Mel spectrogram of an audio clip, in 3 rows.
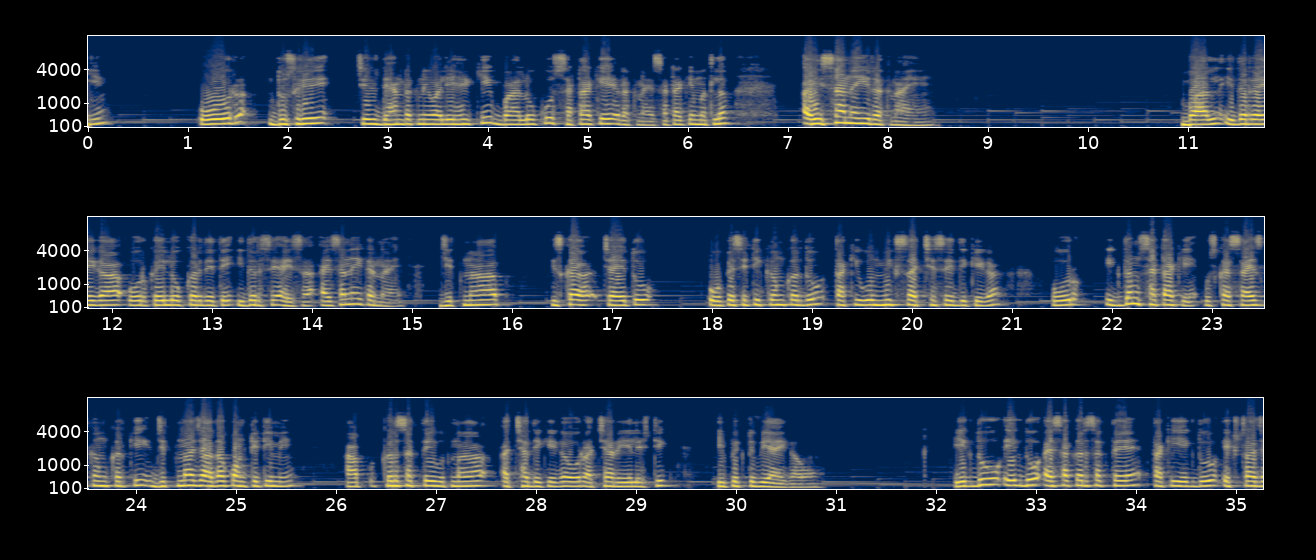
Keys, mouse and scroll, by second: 6.7 ctrl+-, 8.6 ctrl+alt+z, 11.6 space, 14.2 ctrl+alt+z, 17.8 space, 27.2 space, 31.6 space.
